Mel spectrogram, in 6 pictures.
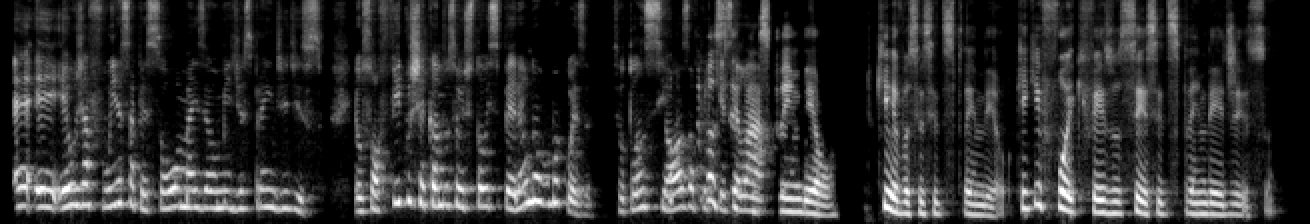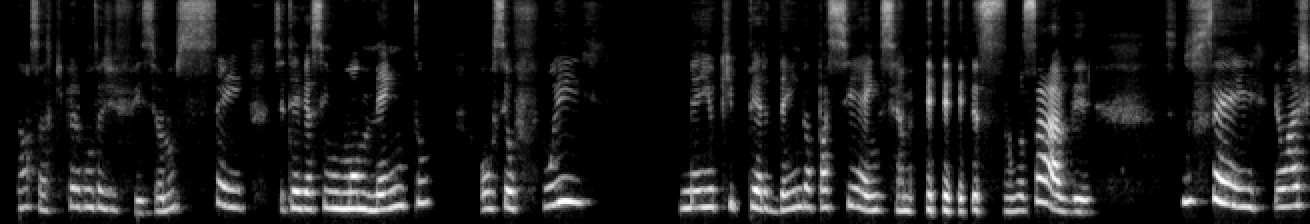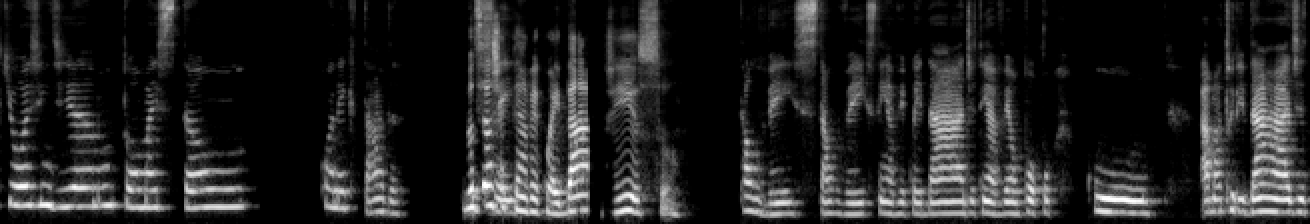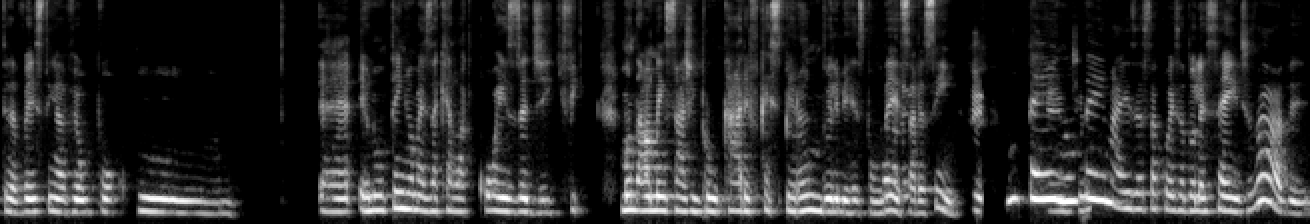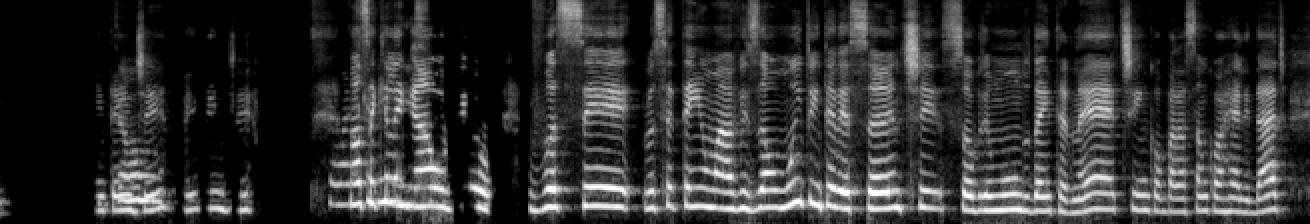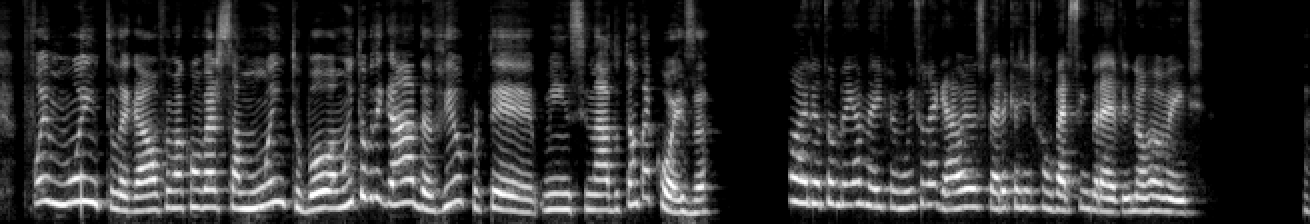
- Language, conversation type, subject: Portuguese, podcast, Como você equilibra a vida offline e o uso das redes sociais?
- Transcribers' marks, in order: other background noise; laughing while speaking: "mesmo"; unintelligible speech; other noise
